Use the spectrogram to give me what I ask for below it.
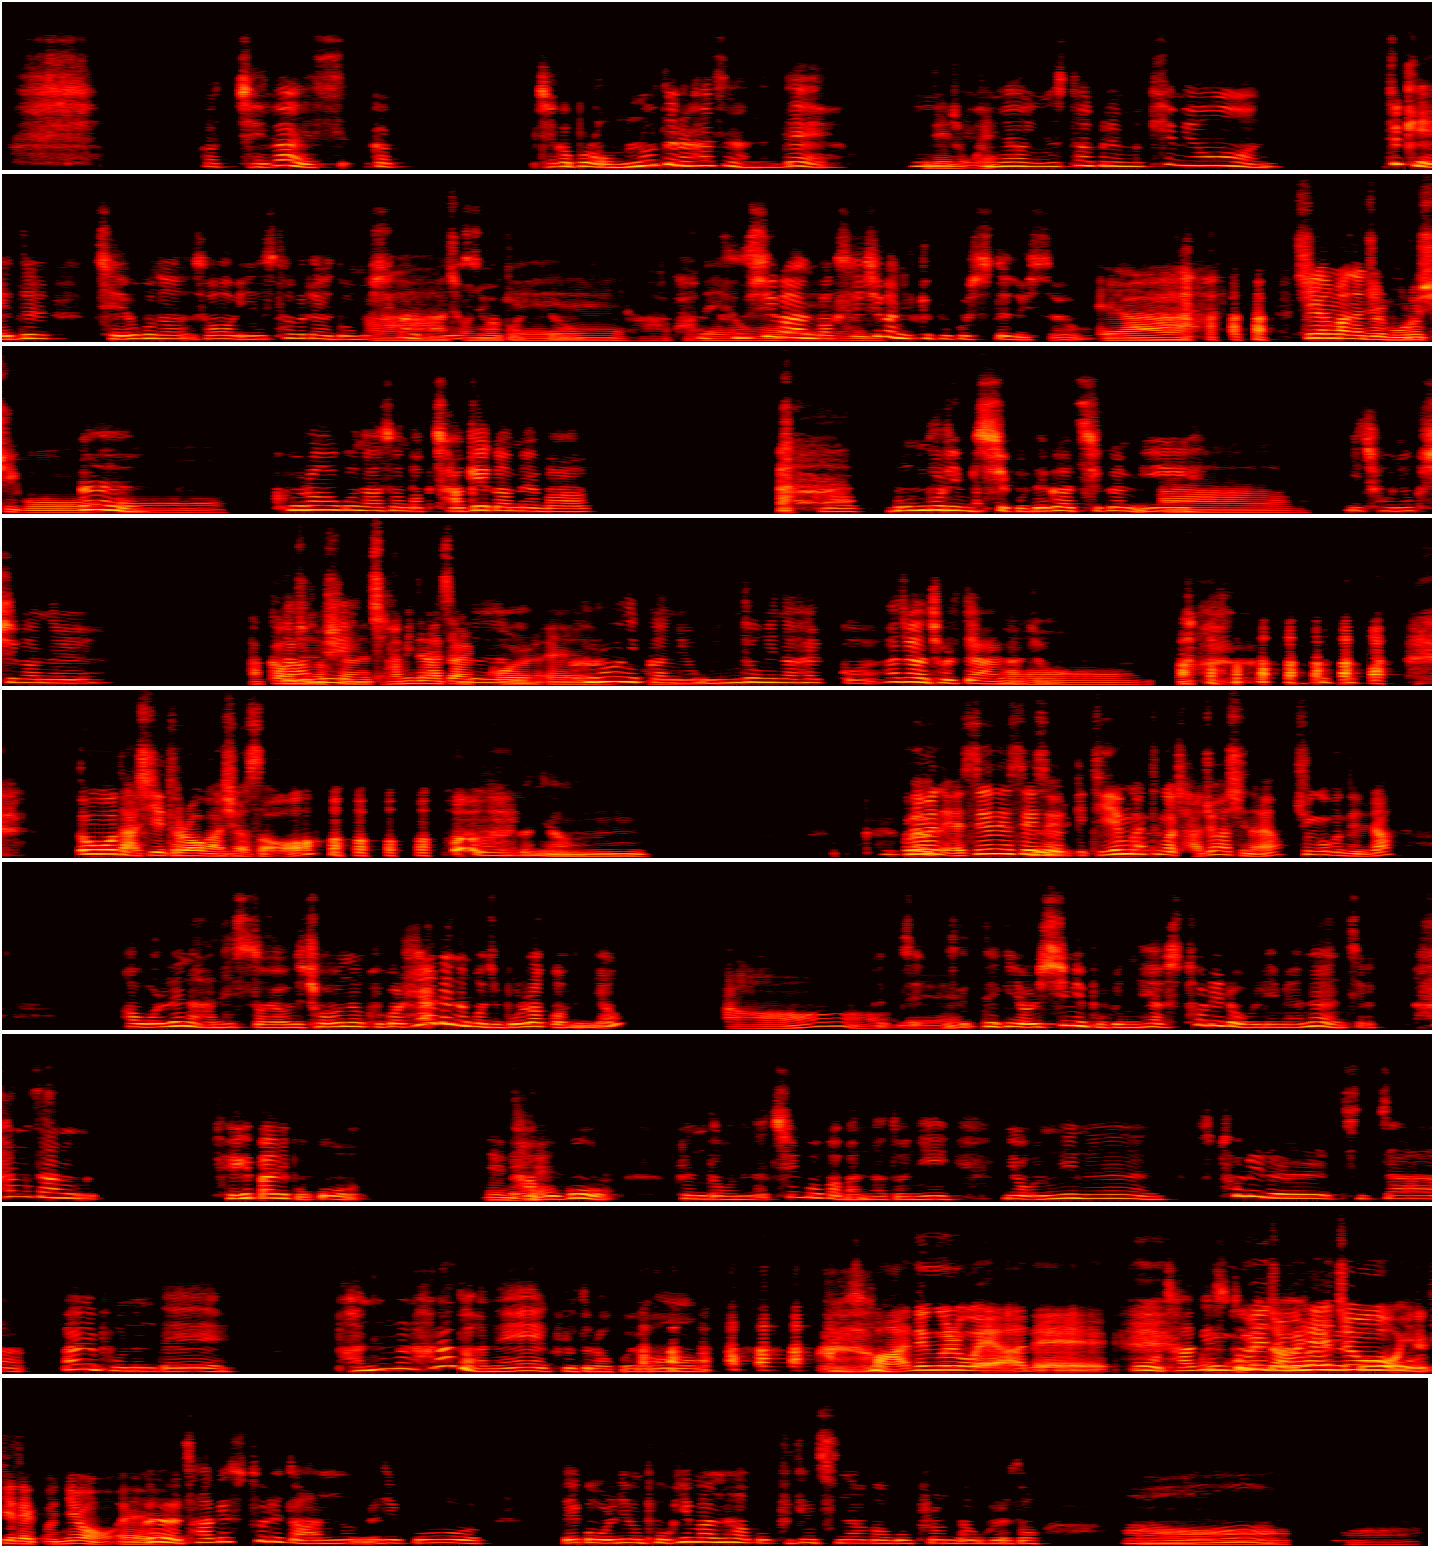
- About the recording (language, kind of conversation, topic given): Korean, podcast, SNS는 사람들 간의 연결에 어떤 영향을 준다고 보시나요?
- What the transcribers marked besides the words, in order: teeth sucking; laugh; laugh; laugh; other background noise; laugh; tapping; in English: "DM"; laugh; put-on voice: "반응을 왜 안 해? 궁금해 좀 해줘"; laughing while speaking: "그래서"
